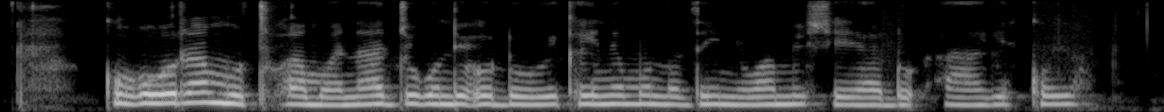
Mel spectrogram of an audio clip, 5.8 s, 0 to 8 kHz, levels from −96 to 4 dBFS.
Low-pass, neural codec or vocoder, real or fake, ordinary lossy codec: none; codec, 16 kHz, 6 kbps, DAC; fake; none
